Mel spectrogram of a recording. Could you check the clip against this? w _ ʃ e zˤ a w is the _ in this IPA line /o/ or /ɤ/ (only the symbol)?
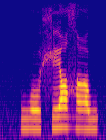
o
